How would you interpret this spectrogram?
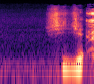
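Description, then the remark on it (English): A single hiccup: a sharp breathy intake followed by a short voiced catch in the throat, then a quick burst of breath, loud with no talking. “Oh, man, I got the hiccups.”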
